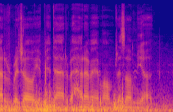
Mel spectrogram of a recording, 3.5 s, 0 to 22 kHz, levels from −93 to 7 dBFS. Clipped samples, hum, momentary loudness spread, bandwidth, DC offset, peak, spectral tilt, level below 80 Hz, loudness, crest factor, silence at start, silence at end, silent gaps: under 0.1%; none; 10 LU; 18.5 kHz; under 0.1%; -4 dBFS; -7.5 dB/octave; -26 dBFS; -20 LUFS; 16 dB; 0 s; 0 s; none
